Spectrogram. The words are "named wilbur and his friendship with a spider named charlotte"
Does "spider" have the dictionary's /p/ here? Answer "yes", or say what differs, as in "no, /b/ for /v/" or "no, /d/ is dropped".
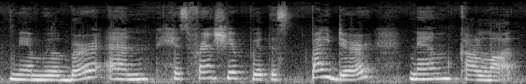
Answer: yes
